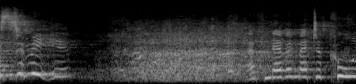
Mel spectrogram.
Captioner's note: audience laughing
